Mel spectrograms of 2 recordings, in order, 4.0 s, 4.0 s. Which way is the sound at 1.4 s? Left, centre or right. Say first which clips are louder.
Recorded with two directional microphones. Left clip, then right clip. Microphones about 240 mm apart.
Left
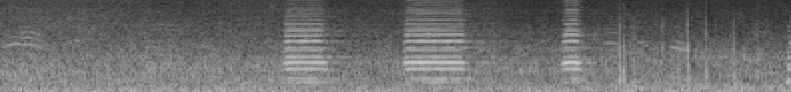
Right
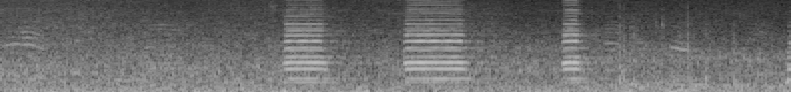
Even; right.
